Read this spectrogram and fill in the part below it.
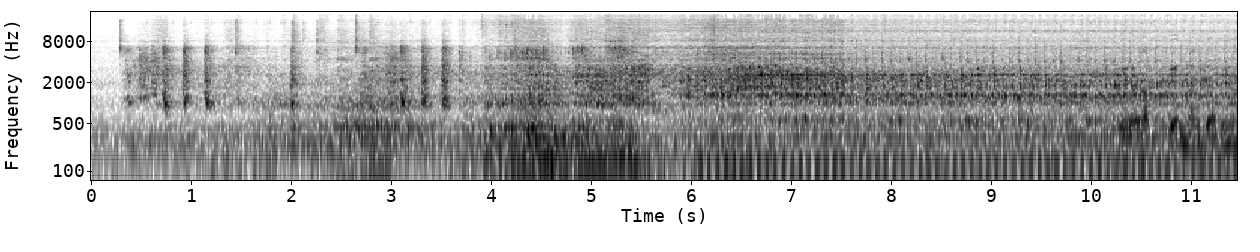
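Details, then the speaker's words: Yamaha Mio 125 i fuel-injected scooter that won't accelerate properly, run with the CVT cover removed: a busy metallic rattle at idle from the front variator pulley, which was found loose; fixed by replacing the pulley set. ">>น่าจะมีเสียงดังบริเวณไอ้เจ้าชุดชามสไลด์ตรงนี้นะครับผมนี่ชามหน้านะครับ"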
